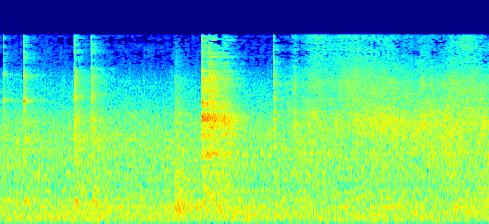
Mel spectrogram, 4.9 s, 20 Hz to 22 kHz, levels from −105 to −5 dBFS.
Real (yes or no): yes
